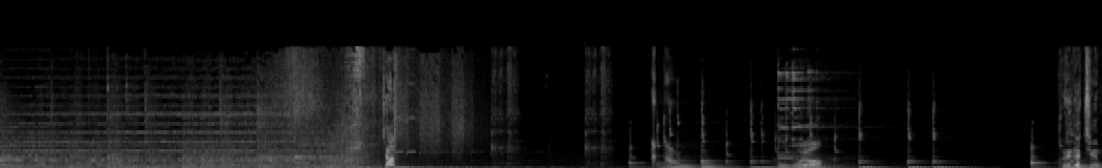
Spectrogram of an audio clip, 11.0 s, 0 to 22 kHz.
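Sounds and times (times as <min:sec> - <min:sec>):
comic chiming sound effect: 0:06.5 - 0:09.8.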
